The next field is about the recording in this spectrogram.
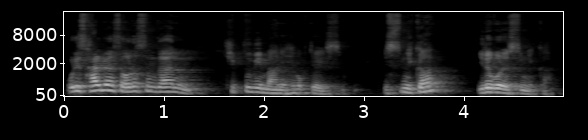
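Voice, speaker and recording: Pastor guy preaching, keeps asking the crowd "right?", bit high voice, mellow, echoey church. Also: lively intonation, fairly quick. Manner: conversational preaching, prompting the congregation with "예?". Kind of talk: sermon. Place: church sanctuary.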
